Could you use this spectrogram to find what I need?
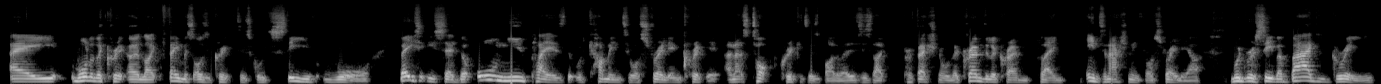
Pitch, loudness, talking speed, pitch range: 125 Hz, -24 LUFS, 215 wpm, 100-150 Hz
